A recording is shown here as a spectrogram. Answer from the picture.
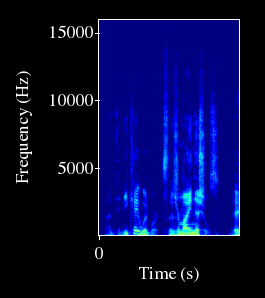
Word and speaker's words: MEK Woodworks: right and that is actually how it is pronounced not MEC lots of people say are you Mech Woodworks and I say no I'm not I'm MEK Woodworks those are my initials there you go yeah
